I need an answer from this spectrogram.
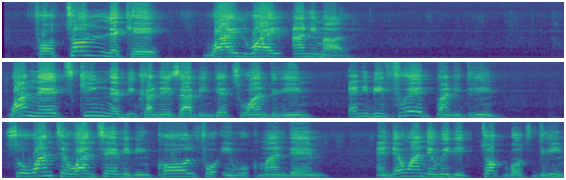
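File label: Krio Sierra Leone; Africa; Stories; BECOMING A WILD ANIMAL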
